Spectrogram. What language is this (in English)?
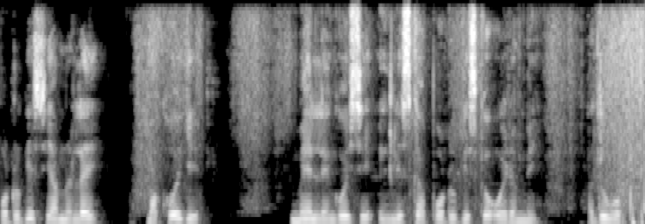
Manipuri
